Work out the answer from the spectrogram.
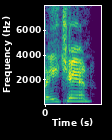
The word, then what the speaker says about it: Achane: So, like Achane, like Devon Achane? That's what he said. He said that his name is pronounced like Achane.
